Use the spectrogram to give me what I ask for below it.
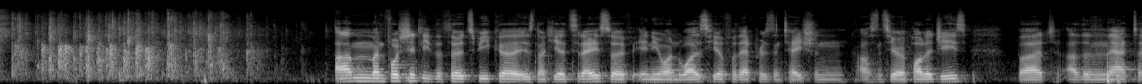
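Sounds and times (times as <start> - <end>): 
audience applause: 0.0 - 3.1
speech: 3.4 - 11.4.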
